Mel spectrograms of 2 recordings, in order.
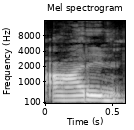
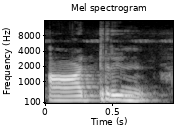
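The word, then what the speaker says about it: ஆற்றின்: Now here you can see this is not Arin, it is Atrin.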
